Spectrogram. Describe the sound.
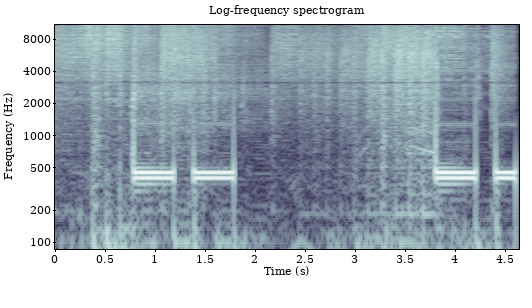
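Ringback tone of an outgoing telephone call during a radio prank call: two pairs of short, steady, mid-pitched tone bursts separated by a longer pause, heard alone over low background noise.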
